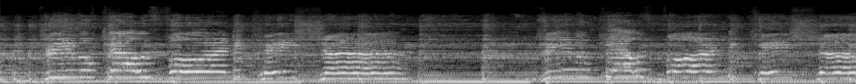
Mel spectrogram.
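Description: A man singing a string of short phrases into a handheld microphone over a rock backing track with guitar.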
